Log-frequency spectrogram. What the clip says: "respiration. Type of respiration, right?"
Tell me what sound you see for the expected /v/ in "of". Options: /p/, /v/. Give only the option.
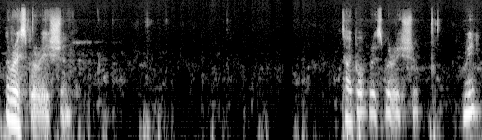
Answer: /v/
